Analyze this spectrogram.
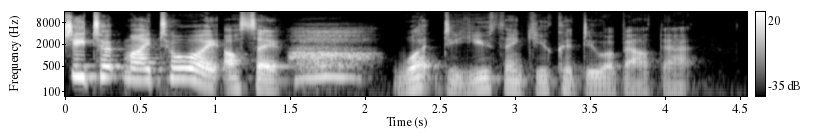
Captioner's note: gasps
